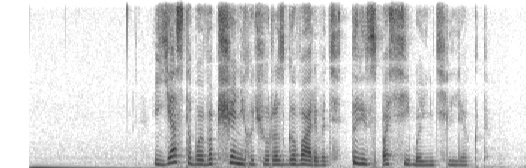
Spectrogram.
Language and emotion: Russian, angry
